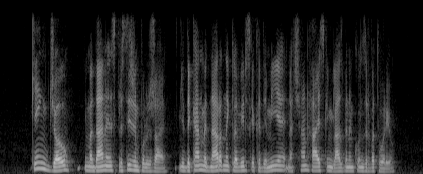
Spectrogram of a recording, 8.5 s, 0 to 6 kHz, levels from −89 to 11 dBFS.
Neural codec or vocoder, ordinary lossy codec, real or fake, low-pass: none; none; real; 5.4 kHz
